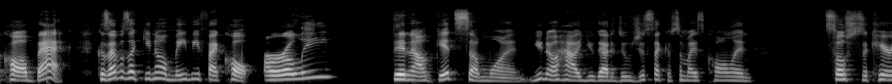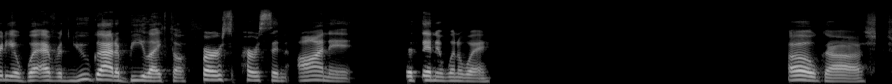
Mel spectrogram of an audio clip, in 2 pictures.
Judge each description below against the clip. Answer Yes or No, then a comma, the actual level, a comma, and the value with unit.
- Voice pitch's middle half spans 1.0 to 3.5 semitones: No, average, 4.1 semitones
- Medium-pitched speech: No, high, 195 Hz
